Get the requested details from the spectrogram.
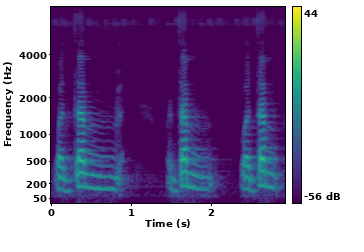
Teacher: یہ با جو وتب میں با مشدد ہے اس میں اگر ہم وقف کریں گے تو اس میں حرکت بھی دیں گے تھوڑی سی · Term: قلقلہ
